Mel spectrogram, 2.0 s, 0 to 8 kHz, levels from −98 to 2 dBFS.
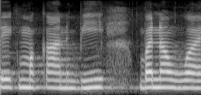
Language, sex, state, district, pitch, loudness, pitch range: Hindi, female, Uttar Pradesh, Shamli, 245 Hz, -16 LUFS, 235-245 Hz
